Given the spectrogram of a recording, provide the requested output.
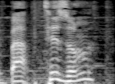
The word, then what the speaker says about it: baptism: You can say baptism. So remember an ism, not an ism, it's an ism with an extra vowel sound.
